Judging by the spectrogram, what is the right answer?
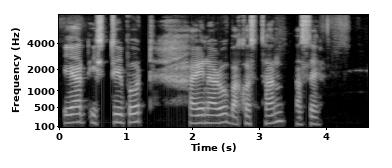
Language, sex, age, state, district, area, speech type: Assamese, male, 30-45, Assam, Tinsukia, rural, read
